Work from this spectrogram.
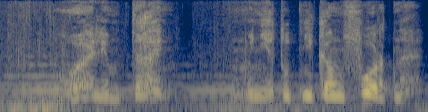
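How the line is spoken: Trembling whisper. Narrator (Russian): прошептал Серега дрожащим голосом

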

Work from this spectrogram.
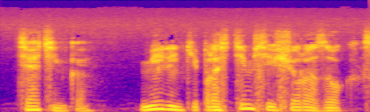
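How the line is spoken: Faint, failing voice. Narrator (Russian): сказала упадавшим голосом Настя

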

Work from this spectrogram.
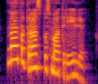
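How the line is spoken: Wry snort. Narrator (Russian): хмыкнул Лазарев

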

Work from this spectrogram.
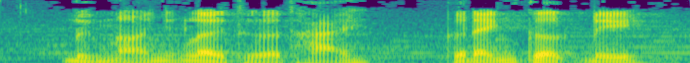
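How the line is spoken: Dry mocking smile. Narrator (Vietnamese): Diệp Thiếu Dương cười nhạt

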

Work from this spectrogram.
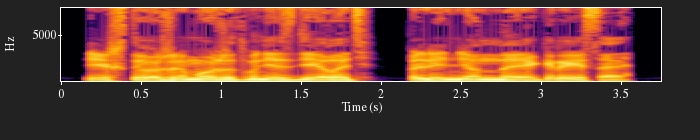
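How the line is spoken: Loud laughter. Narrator (Russian): хохотал я

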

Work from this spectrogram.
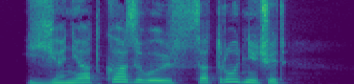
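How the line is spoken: Trembling babble. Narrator (Russian): пролепетала Сашка дрожащим голосом

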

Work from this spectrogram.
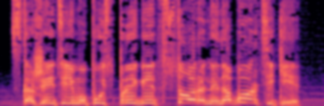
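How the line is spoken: Barked. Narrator (Russian): рявкнула я

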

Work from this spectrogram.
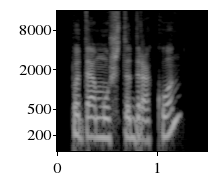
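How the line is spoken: Snorting. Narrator (Russian): хмыкнул Ришел

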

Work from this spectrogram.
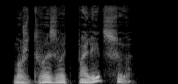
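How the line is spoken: Frightened whisper. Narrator (Russian): Смотрительница туалета испуганно шепчет официантке

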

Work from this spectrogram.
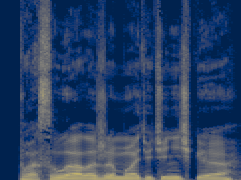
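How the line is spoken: Angry grumble. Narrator (Russian): Зло буркнул Дорит

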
